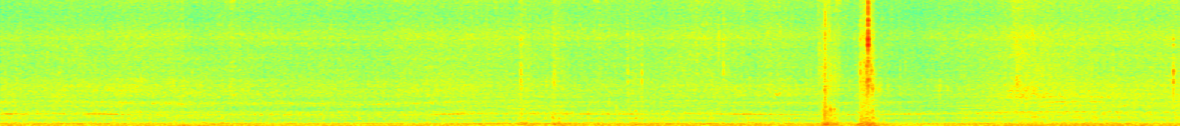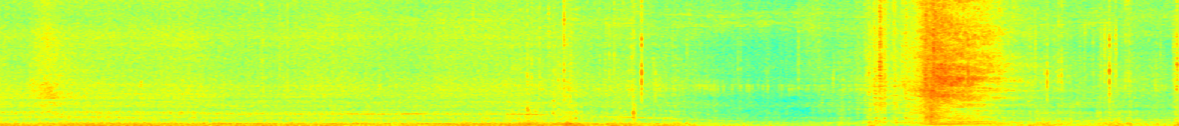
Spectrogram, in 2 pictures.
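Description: Car engine running with road rumble, heard from inside the cabin, with a thin steady whine that wavers slightly in pitch. A sharp knock comes about eleven seconds in. Near the end the sound dips, then a brief rushing noise follows.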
